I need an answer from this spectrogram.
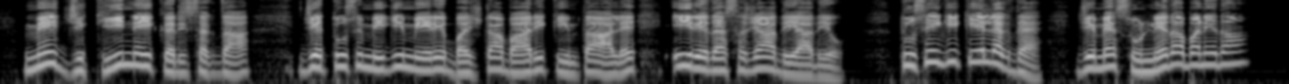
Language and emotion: Dogri, angry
